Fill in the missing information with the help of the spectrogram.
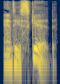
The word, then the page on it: antiskid: British English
